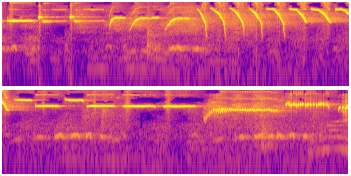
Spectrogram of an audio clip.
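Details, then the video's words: Russian canary bred for singing, its song built of high tone variations: steady whistled notes, then a rapid run of sharp descending sweeps, followed by held whistles and a bubbling rising phrase, with quiet low murmurs beneath. "The singing of a canary."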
